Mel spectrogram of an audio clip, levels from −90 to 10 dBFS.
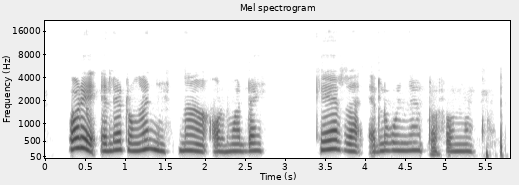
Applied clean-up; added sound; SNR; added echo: neural mask model Resemble Enhance denoiser.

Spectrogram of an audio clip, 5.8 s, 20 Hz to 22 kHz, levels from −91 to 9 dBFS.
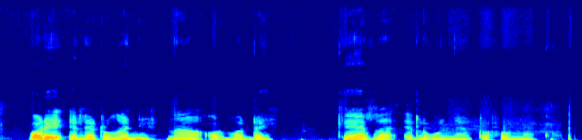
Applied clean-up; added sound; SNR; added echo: none; none; none; none.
